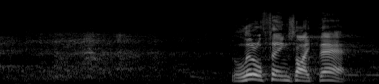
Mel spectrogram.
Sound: congregation laughing

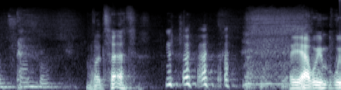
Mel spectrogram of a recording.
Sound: woman laughs

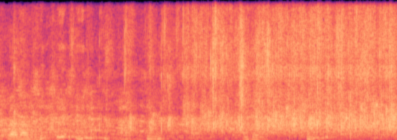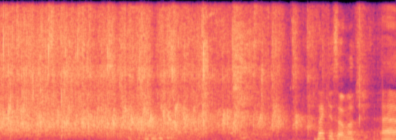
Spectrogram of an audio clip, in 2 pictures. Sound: laughter, applause

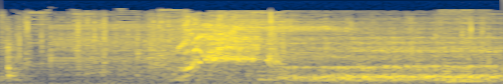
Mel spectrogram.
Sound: animal screams; Lurch groans

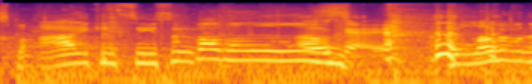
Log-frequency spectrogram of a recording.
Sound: laughs

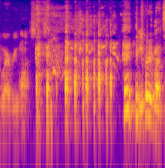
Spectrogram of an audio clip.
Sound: laughing

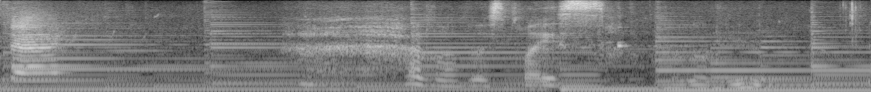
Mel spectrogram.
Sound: sighs

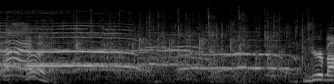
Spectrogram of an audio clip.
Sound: applause and cheering cont

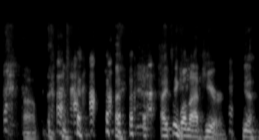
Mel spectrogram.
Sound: board laughing

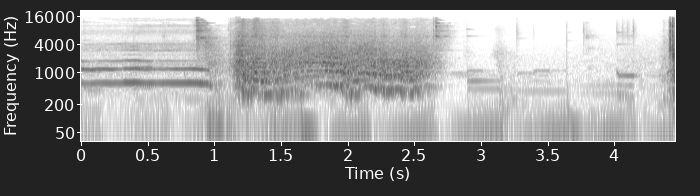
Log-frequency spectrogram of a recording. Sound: drill whirring

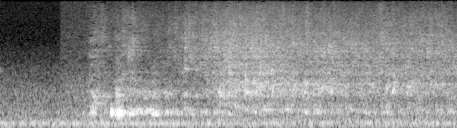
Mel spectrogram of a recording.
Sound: toilet flushes

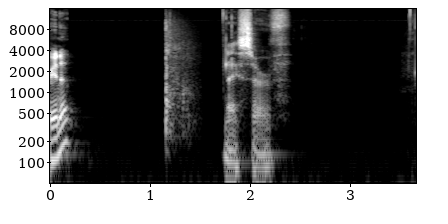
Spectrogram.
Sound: object bangs

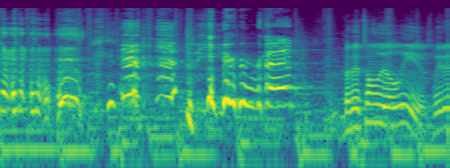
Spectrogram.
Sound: laughs

